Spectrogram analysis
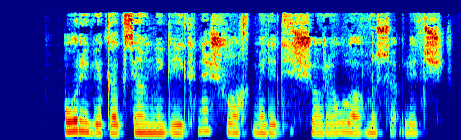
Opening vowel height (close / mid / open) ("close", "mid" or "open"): mid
